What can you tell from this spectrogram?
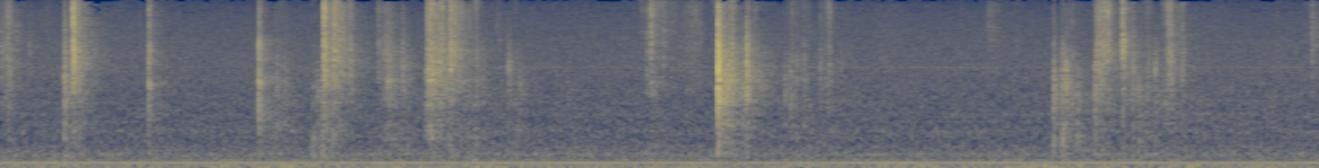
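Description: Diced hash brown potato cubes clicking and rustling against each other and the aluminium foil lining of a baking sheet as they are spread by hand. There are scattered light clicks, the sharpest about four and a half seconds in, over a steady low hum.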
